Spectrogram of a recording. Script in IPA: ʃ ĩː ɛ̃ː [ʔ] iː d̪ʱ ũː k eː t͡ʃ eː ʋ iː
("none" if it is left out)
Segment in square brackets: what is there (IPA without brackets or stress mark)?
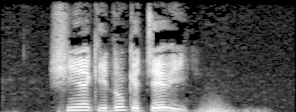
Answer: k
